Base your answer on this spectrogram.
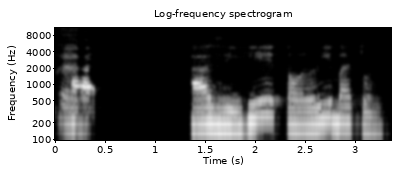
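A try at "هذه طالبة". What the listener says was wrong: Hadihi. Hanya dipanjangin sedikit. Hadihi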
